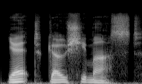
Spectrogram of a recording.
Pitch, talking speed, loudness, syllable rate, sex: 100 Hz, 170 wpm, -18 LUFS, 3.2 syllables/s, male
